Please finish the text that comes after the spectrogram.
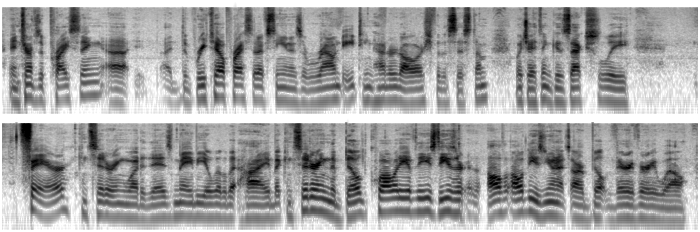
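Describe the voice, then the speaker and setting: A man's voice: medium pitch, a little fast. A man in his forties giving an explanatory product review at a desk in a small studio office. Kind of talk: explanatory gear review to camera.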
